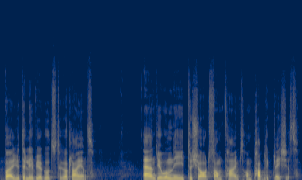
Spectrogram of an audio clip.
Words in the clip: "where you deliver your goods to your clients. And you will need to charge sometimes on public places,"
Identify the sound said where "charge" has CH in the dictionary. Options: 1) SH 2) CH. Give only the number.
1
